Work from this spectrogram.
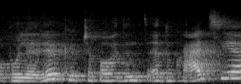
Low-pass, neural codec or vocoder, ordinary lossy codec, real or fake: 14.4 kHz; none; MP3, 96 kbps; real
